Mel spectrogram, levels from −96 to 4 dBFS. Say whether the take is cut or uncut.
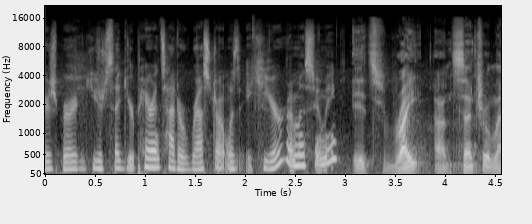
uncut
